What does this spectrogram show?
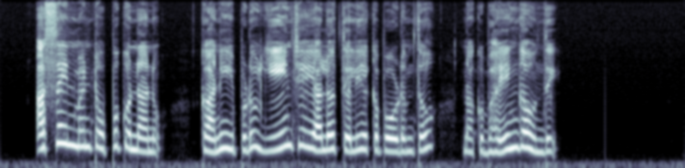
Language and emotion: Telugu, fearful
